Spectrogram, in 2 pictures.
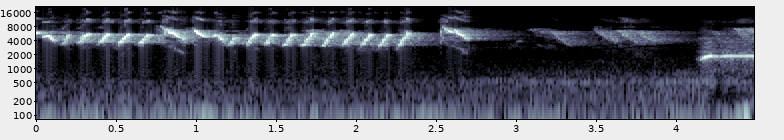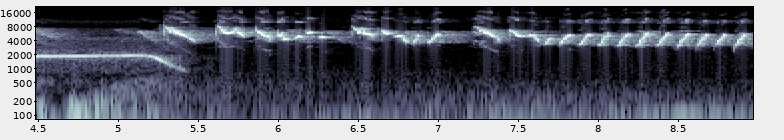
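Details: White-eye (pleci) song used as training material for other birds: rapid, high chattering trills of quick repeated notes. A long, steady, level whistled tone interrupts midway before the fast twittering resumes.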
